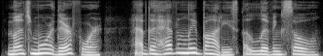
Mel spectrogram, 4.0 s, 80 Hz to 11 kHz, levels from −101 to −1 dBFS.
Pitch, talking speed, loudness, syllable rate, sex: 195 Hz, 150 wpm, -14 LUFS, 5.0 syllables/s, female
